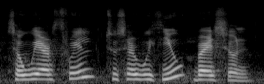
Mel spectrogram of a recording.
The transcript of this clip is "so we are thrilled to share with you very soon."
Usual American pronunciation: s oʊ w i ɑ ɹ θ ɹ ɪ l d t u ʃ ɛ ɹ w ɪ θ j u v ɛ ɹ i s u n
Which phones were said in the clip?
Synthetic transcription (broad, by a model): s oʊ w i ɑ ɹ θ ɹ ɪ l t u s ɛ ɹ w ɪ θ j u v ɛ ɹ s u n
